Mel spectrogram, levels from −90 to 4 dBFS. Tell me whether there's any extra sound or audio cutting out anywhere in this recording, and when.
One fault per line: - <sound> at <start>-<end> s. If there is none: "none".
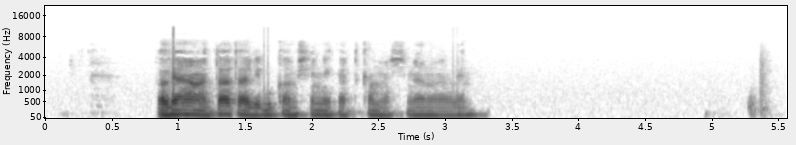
none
